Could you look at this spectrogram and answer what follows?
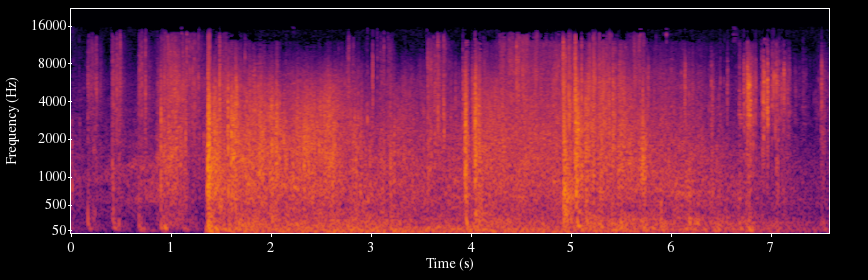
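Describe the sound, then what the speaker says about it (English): A cruise missile strike in a video game lands as a sharp boom, followed by a dense, sustained roar of blast rumble and crackling debris that stays loud throughout. "cruise missile away"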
